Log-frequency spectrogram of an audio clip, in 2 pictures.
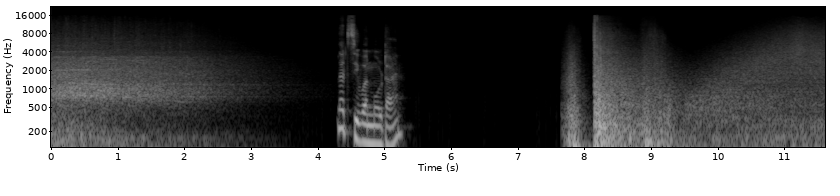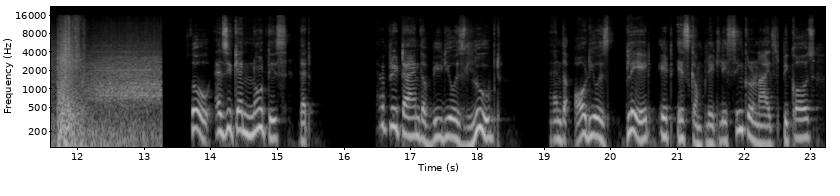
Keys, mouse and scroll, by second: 6.6 typing, 8.4-9.4 typing.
